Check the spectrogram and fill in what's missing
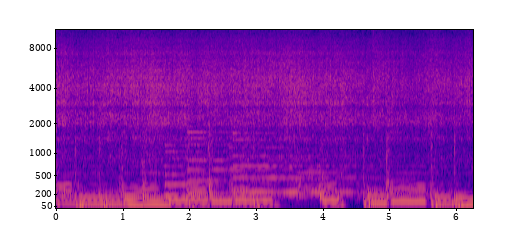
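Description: Sago and vegetables fry over a medium gas flame while being stirred in a pan, with a steady, loud sizzle and scraping spatula strokes running throughout and nobody talking.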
